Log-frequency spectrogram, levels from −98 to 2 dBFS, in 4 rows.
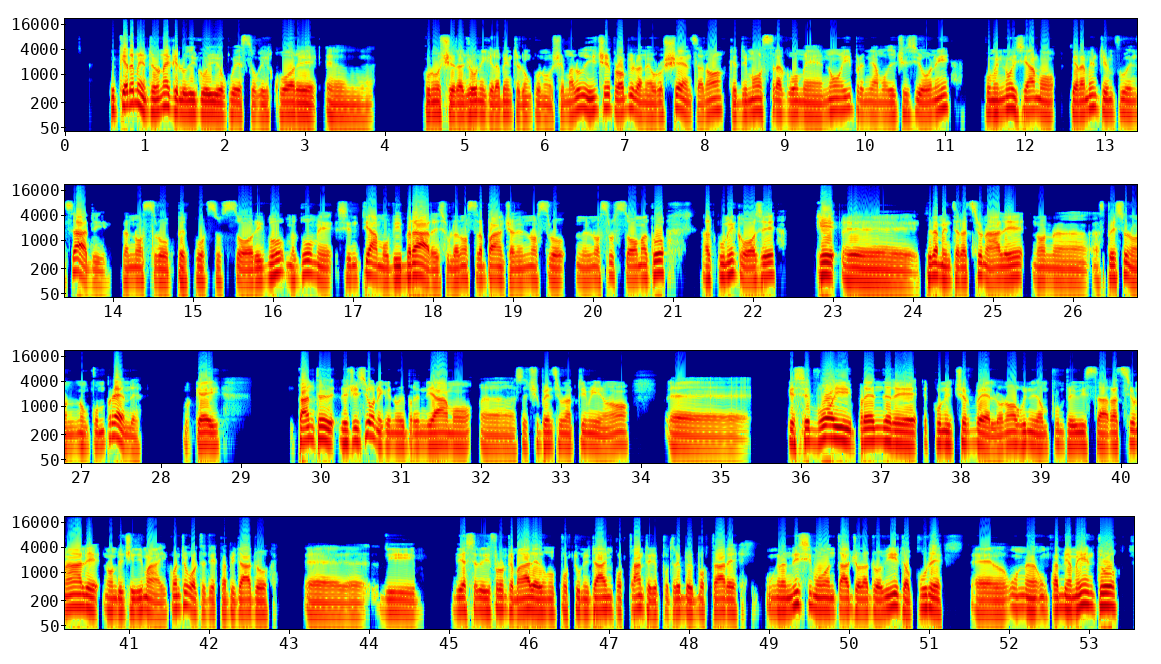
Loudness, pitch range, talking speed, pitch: -12 LUFS, 105-125 Hz, 145 wpm, 110 Hz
